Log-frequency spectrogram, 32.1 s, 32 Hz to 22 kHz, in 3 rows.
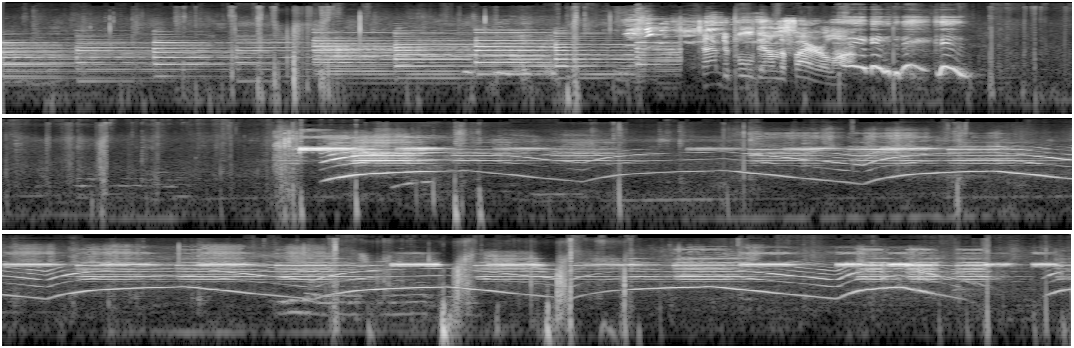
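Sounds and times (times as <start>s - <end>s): high beeping tone: 4.8s - 8.3s, 13.4s - 32.0s
fire alarm wailing siren: 13.4s - 32.0s.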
